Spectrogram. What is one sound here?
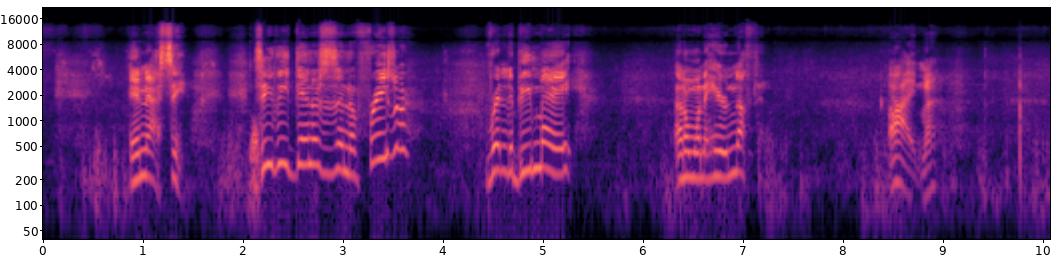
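A young man talks animatedly close to the microphone.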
